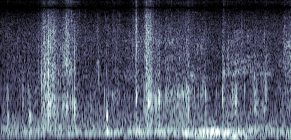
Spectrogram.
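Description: Footsteps crunching on gravel: about five soft, irregular steps.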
